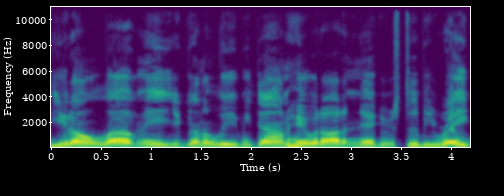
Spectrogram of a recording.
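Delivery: put-on drunk whining. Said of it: "she was whining".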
